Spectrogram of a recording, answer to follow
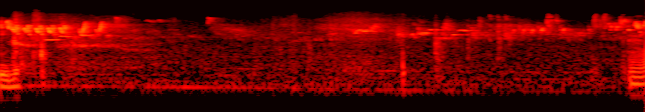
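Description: Quiet outdoor ambience with small birds chirping: a quick run of high chirps at the start, then scattered chirps later on.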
